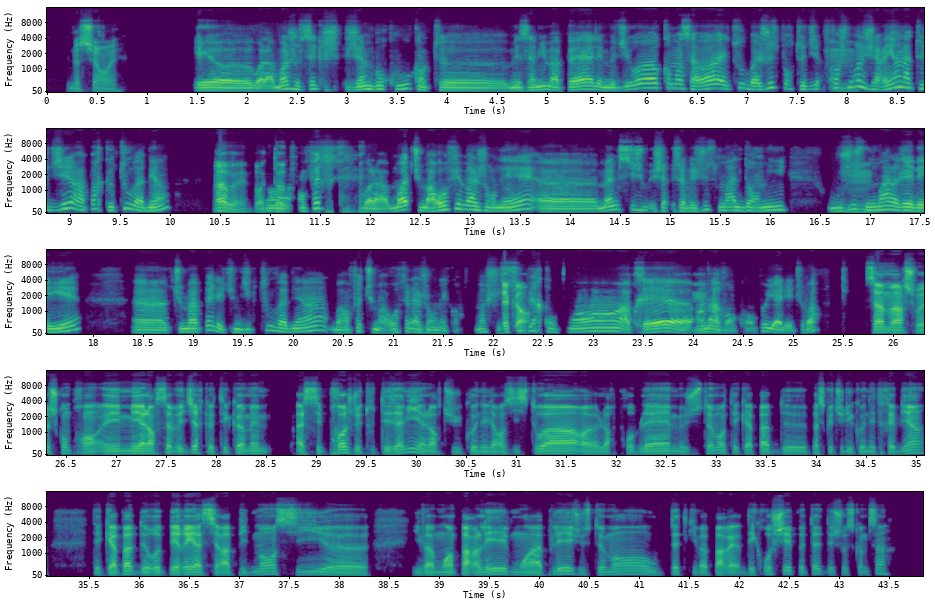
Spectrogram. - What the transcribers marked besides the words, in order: laugh
- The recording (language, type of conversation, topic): French, podcast, Comment réagir quand un ami se ferme et s’isole ?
